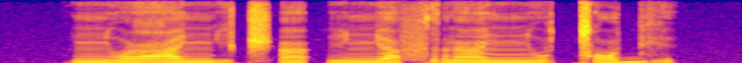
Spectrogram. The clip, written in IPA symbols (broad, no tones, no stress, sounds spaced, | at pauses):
ɲ o ʕ a ɲ i̤ t͡ʃʼ ã ʔ i ɲ a f r ã ɲ o ǀ ɔ bʲ e̤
